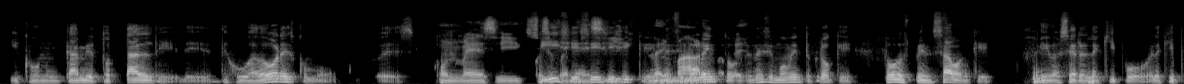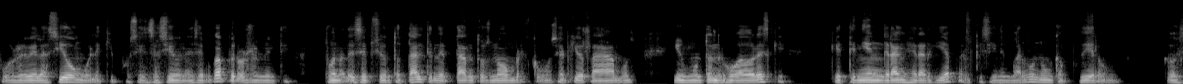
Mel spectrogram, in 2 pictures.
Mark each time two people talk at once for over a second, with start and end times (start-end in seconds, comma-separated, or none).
5.2-7.5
